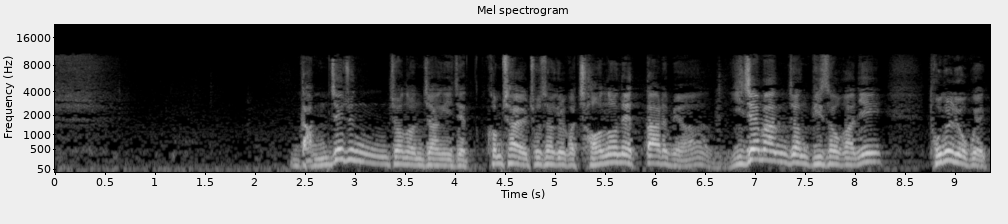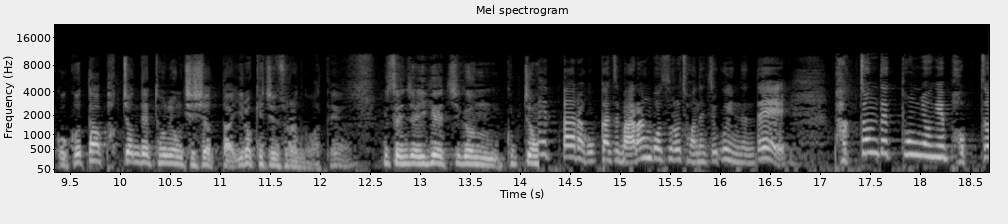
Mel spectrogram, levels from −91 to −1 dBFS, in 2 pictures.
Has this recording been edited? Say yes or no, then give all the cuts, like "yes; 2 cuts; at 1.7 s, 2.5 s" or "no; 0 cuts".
no; 0 cuts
